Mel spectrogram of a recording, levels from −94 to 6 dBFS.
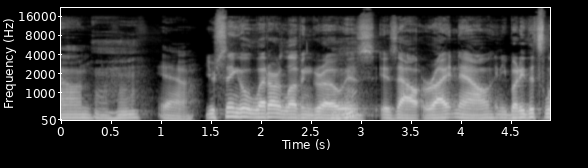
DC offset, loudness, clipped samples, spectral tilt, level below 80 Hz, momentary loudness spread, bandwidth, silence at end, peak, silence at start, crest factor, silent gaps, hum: under 0.1%; -19 LUFS; under 0.1%; -5.5 dB/octave; -50 dBFS; 10 LU; over 20 kHz; 0 s; -4 dBFS; 0 s; 14 dB; none; none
